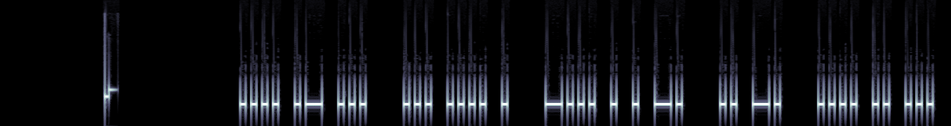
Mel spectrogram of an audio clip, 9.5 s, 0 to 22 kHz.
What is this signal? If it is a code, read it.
Morse code, heard as a keyed tone, about 22 wpm, 700 Hz. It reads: HAS SHE BEEN IN HIS
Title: Sentences from Top 700 Words 22wpm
